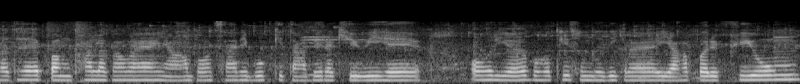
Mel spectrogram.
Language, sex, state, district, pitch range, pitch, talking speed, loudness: Hindi, female, Rajasthan, Bikaner, 195-205 Hz, 195 Hz, 180 wpm, -18 LUFS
